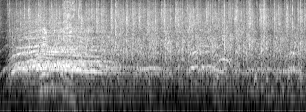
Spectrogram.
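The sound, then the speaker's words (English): Live audience applause and cheering at a conference event in New York, loud clapping and whoops swelling early, then settling into steady applause that continues to the end. “Make some noise, New York!”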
